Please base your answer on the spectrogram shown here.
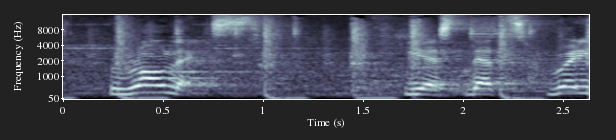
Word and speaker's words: Rolex: about this Rolex brand so how you can pronounce it it is draw legs come on speak with me Rolex Rolex yes that's very correct here comes the next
